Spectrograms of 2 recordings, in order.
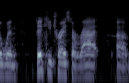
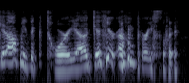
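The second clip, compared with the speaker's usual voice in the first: put-on drunken voice, high-pitched and loud; 10 semitones higher, 7 dB louder than usual. Recalling a funny scene from a favorite episode; drunk Janet impression. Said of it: "drunk Janet".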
